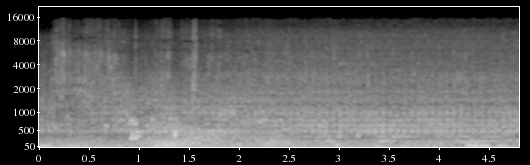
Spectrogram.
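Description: Boat engine running steadily while the boat crosses choppy water, with gusty wind rumbling on the microphone.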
